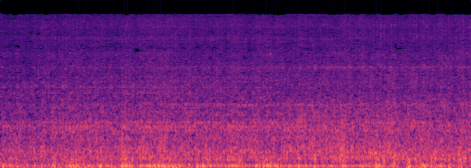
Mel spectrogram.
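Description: Motorcycle engine running steadily at an even pitch over a constant rushing noise.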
